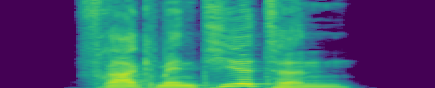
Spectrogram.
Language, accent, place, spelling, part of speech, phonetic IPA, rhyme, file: German, Germany, Berlin, fragmentierten, adjective / verb, [fʁaɡmɛnˈtiːɐ̯tn̩], -iːɐ̯tn̩, De-fragmentierten.ogg
- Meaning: inflection of fragmentieren: 1. first/third-person plural preterite 2. first/third-person plural subjunctive II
